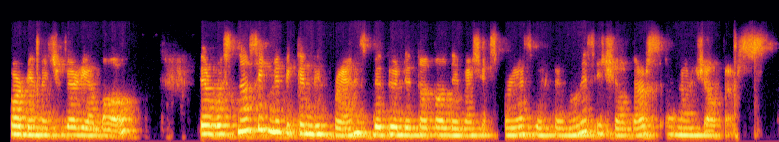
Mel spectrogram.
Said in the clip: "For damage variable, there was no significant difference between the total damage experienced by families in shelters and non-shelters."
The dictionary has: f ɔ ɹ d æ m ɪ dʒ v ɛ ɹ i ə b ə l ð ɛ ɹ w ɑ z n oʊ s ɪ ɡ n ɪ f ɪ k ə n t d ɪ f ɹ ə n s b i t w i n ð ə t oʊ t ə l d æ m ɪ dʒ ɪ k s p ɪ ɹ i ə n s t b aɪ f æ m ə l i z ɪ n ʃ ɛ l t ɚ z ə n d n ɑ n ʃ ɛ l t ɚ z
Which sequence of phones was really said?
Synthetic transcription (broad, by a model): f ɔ ɹ d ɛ m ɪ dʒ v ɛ ɹ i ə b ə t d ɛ ɹ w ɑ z n oʊ s ɪ ɡ n ɪ f ɪ k ə n t d ɪ f ɹ ə n s b i t w i n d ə t oʊ t ə l d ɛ m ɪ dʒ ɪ k s p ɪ ɹ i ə n s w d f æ m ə l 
